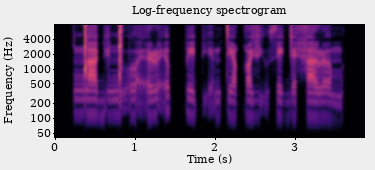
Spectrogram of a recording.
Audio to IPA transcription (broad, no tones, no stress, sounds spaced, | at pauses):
ŋ͡ǃ a bʲ ʌ ŋ͡ǃ ṵ lˠ ɛ̰ ə̯ ɭ ɛ̰ ə̯ pː e pʲ ɛ̰ m t e qʷ ɯ vʲ ṵ θ e ɡ ɛ h a ɭ ʌ m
